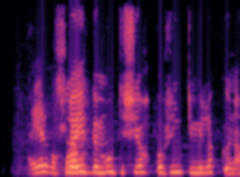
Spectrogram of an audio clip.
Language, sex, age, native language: Icelandic, male, 11, Icelandic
